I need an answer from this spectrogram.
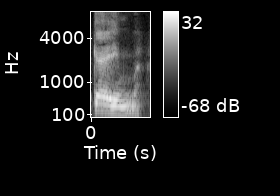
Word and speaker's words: game: For example, game, the A is pronounced A and the E is silent, game.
